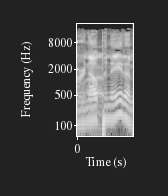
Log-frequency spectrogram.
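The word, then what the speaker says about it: Arnel Pineda: Arnell Pineda, man.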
